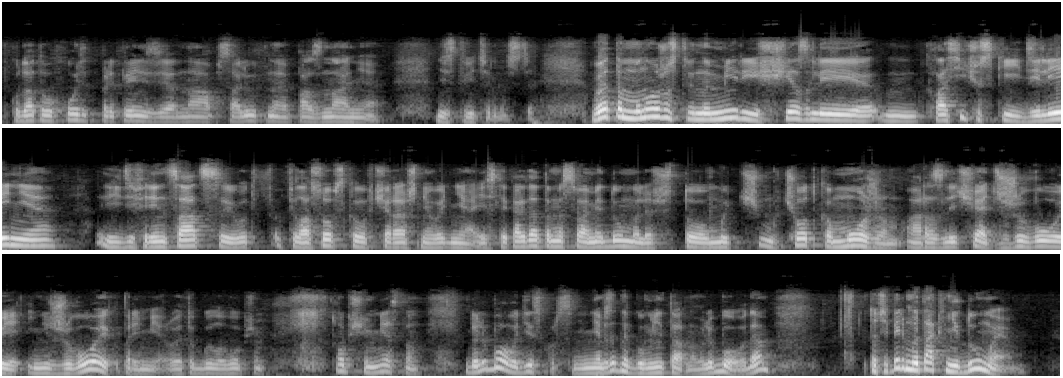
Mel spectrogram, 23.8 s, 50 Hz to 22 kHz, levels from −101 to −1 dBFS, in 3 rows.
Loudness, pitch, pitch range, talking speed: -25 LUFS, 130 Hz, 120-155 Hz, 150 wpm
